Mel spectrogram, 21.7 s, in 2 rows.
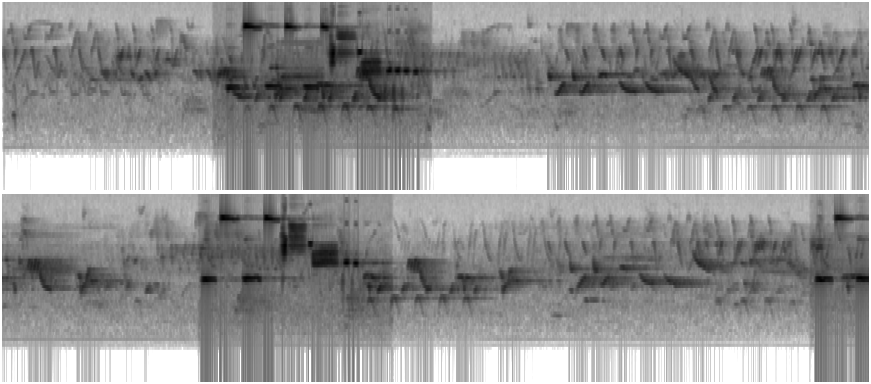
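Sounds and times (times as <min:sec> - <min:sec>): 
Song Sparrow song: 0:00.0 - 0:21.6.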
